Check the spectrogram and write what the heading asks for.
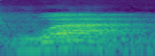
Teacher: Huruf waw termasuk huruf syafatan, huruf bibir. Tempat keluarnya adalah syafatani. Ya, keluar dari dua bibir.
